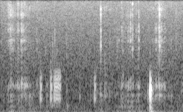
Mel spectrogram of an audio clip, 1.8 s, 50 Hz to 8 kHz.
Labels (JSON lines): {"label": "biophony, knock croak", "recorder": "SoundTrap 300"}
